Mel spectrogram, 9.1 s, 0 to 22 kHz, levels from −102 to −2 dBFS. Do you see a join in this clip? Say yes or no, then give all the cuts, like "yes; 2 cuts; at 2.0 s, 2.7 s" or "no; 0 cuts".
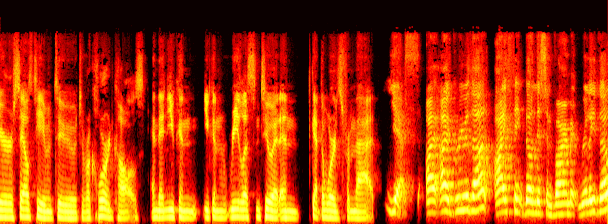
yes; 3 cuts; at 2.2 s, 4.6 s, 5.7 s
